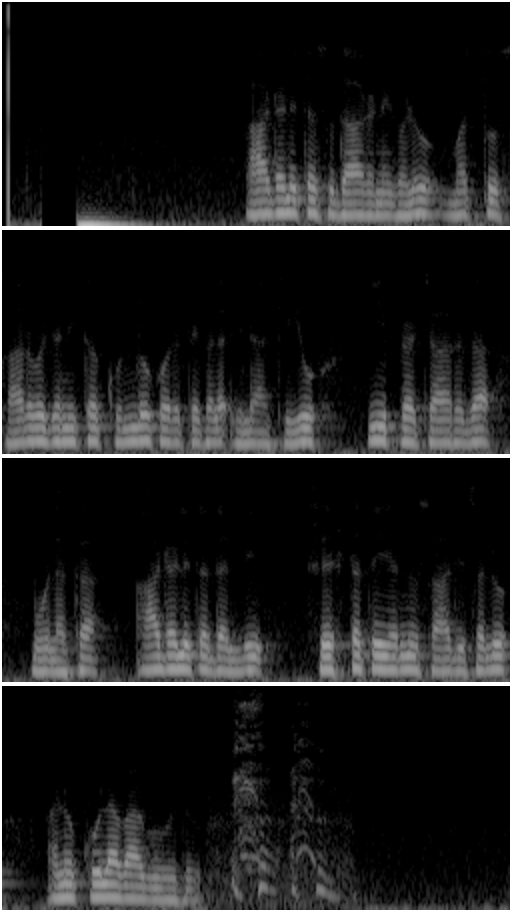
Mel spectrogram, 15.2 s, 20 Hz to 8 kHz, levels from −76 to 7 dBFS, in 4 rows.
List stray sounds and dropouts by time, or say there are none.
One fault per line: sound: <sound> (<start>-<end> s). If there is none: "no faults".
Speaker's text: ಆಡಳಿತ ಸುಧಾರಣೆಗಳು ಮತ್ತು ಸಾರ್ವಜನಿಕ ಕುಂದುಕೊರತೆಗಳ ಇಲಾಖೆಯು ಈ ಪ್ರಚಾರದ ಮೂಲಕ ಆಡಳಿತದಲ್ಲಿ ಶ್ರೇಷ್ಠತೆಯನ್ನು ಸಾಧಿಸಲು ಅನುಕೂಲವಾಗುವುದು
sound: cough (13.1-14.0 s)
